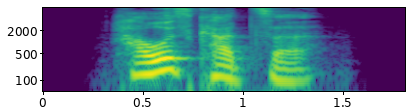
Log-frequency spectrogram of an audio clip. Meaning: house cat, domestic cat
- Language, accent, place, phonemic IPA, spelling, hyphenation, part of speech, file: German, Germany, Berlin, /ˈhaʊ̯sˌkat͡sə/, Hauskatze, Haus‧kat‧ze, noun, De-Hauskatze.ogg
